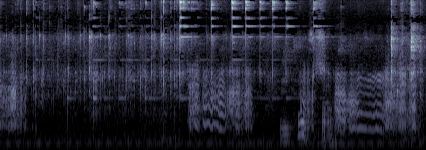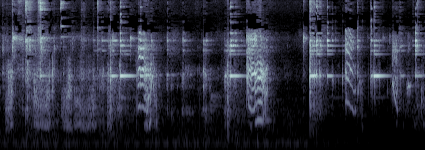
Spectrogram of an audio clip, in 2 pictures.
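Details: Pet blue-crowned conure having a loud fit indoors: chattering, harmonic squawks grow louder and harsher towards the end, ending in sharp, high squeals, with a woman's voice talking to the bird.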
